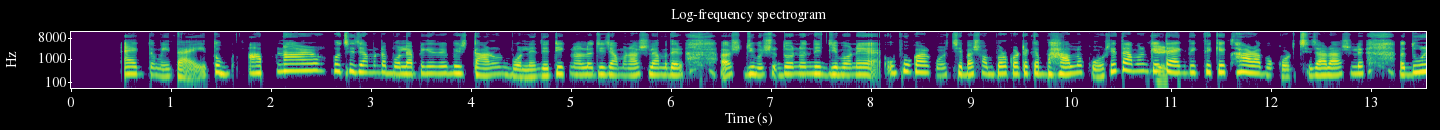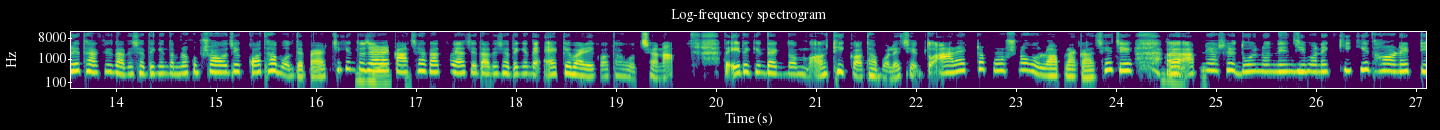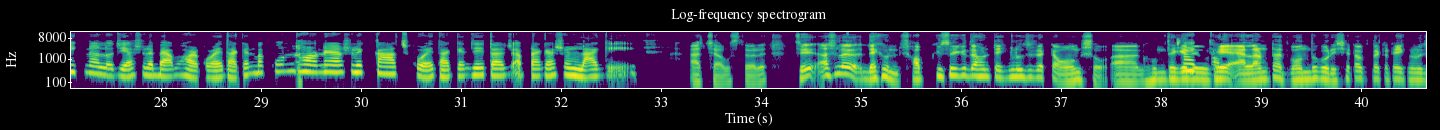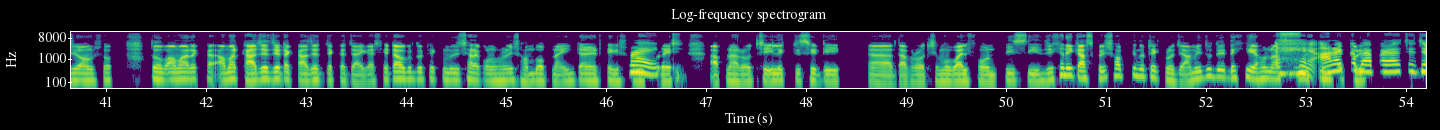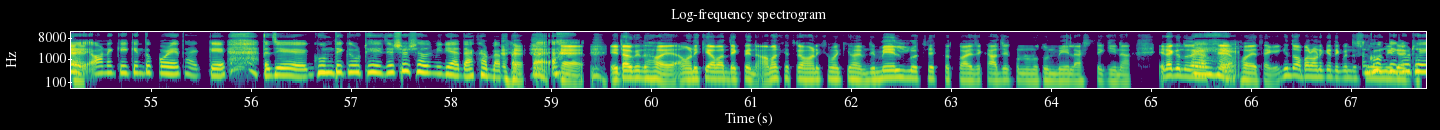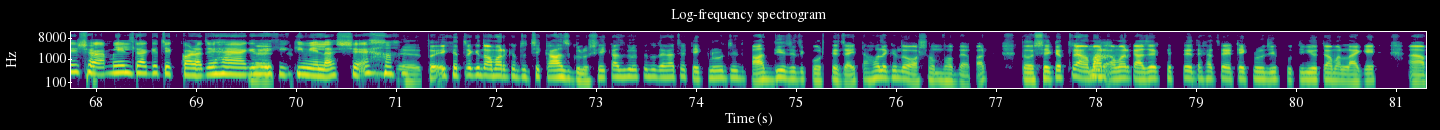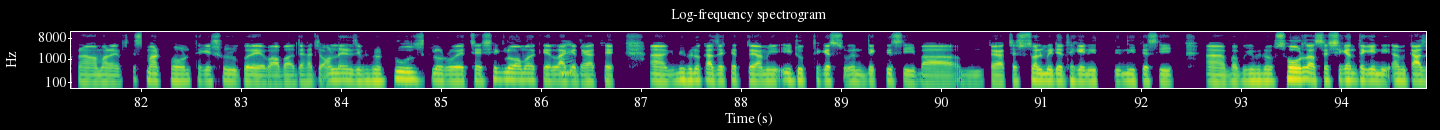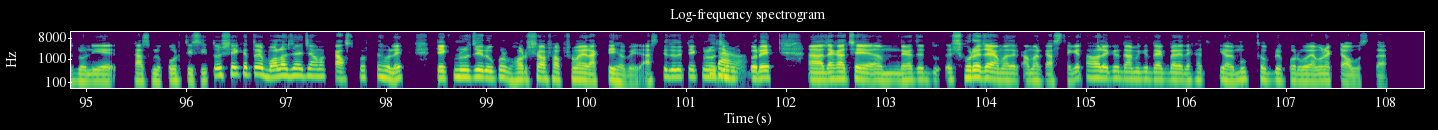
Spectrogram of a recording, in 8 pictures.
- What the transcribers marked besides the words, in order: tapping; "এখন" said as "এহন"; other background noise; chuckle; laughing while speaking: "হ্যাঁ, এটাও কিন্তু হয়"; scoff; "ঘুরতেছে" said as "ঘরতেছে"; chuckle
- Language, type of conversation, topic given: Bengali, podcast, প্রযুক্তি কীভাবে তোমার শেখার ধরন বদলে দিয়েছে?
